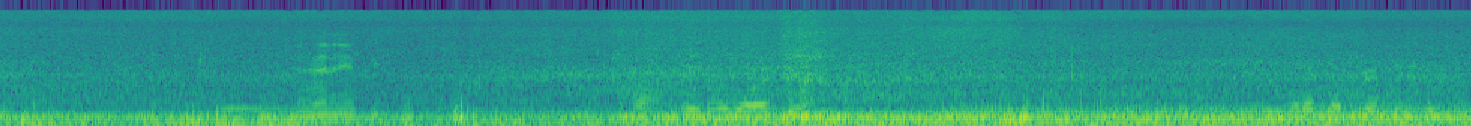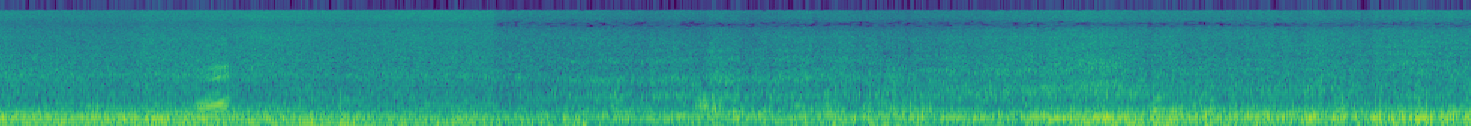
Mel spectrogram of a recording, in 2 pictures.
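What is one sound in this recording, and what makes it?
Foamy surf hisses as it washes up the sand.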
